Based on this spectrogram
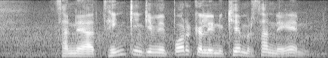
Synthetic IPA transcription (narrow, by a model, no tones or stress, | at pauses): θanːɪɣaðt̪ʰejɲciɲcɪnvɪðpɔɾkaliːnʏcʰɛːmʏɾ̥θanːɪɣɪn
